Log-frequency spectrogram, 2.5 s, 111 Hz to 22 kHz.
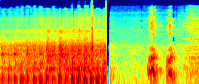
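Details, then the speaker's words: Clarke PW50 water pump single-cylinder petrol engine after carburetor refit, crankcase had been full of petrol: quick, even firing with no knocks or rattles before shutting off; bearings feared shot but engine sounds healthy. "I was very worried that with the amount of petrol that was in the crank case um the bearings would be shot the main bearings but that engine sounded sweet"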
